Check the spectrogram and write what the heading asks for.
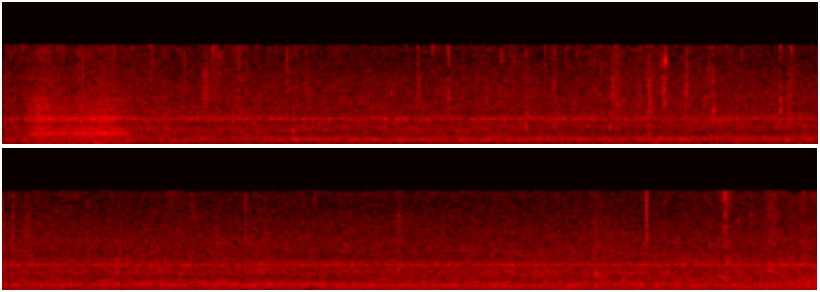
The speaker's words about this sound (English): also known as the rattling of the refrigerator, air conditioning across the street, the hum of the cars going by, and the swish of my flip-flops.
